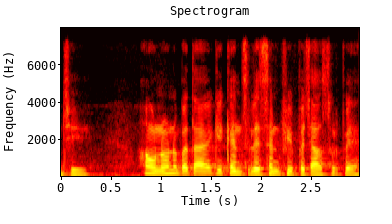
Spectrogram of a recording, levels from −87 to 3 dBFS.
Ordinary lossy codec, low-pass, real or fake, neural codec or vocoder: Opus, 64 kbps; 7.2 kHz; real; none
